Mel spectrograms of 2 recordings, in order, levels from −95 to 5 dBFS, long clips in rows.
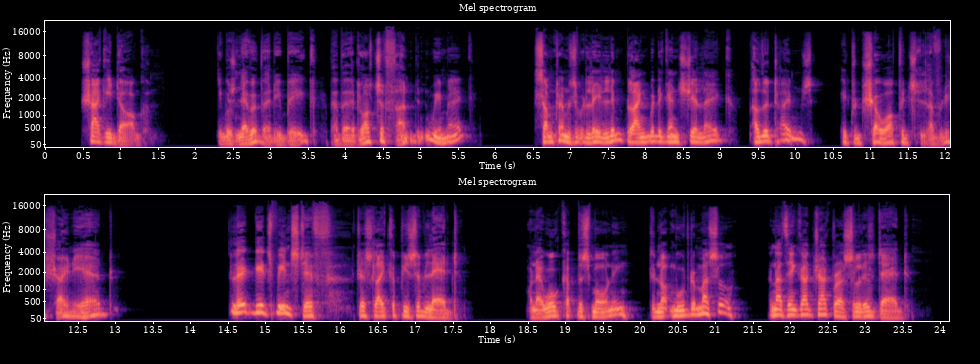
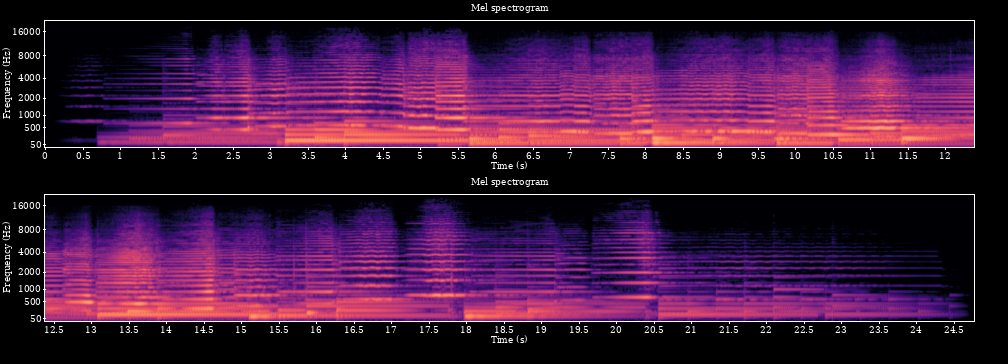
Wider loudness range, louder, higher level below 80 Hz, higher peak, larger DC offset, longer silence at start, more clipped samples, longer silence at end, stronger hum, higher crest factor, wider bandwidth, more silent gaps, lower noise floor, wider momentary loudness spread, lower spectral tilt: second, 4 LU vs 12 LU; about the same, -22 LUFS vs -21 LUFS; first, -46 dBFS vs -54 dBFS; first, 0 dBFS vs -4 dBFS; neither; second, 0.5 s vs 1.15 s; neither; second, 0.55 s vs 1.65 s; neither; about the same, 22 dB vs 18 dB; first, 17 kHz vs 13.5 kHz; neither; first, under -90 dBFS vs -65 dBFS; second, 12 LU vs 19 LU; about the same, -5.5 dB/octave vs -5.5 dB/octave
